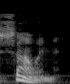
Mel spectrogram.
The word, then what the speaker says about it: Samhain: This week we will celebrate the most famous of the pagan or neo-pagan holidays, Samhain, better known as All Hallows' Eve, or if you prefer, Halloween.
